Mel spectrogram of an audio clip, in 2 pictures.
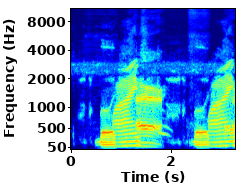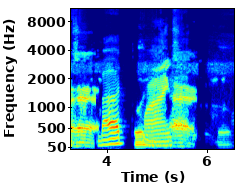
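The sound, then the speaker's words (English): Deep, exaggerated frog croaks in three loud, drawn-out bursts with short pauses between them: the cartoon Bud Frogs from a beer commercial, voiced frogs calling in turn, clear. “Someone sent me the Bud Frogs. I had to play it.”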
